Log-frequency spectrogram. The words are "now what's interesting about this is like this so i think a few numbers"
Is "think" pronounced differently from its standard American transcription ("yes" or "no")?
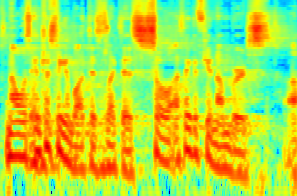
no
